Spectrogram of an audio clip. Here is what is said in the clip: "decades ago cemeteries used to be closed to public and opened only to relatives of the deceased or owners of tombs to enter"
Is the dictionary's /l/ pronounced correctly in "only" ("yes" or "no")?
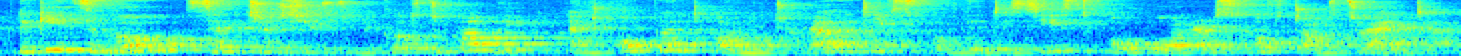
no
